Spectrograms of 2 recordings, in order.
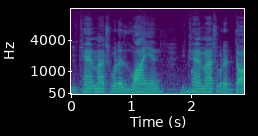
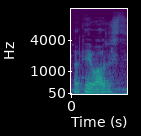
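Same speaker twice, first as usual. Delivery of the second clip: quick and softer; lower level; 3 semitones lower, 5 dB quieter, much faster than usual. Real, not acted. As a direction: rattles it off fast, much quieter. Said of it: "talk at a lower level".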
